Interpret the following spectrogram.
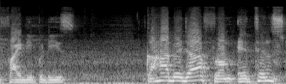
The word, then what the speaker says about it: Pheidippides: The Greeks Saint फाइडिपिडीज, फाइडिपिडीज ये spelling है PHEIDIPPIDES, जिसको कॉपी में आप 3 बार 4 बार नोट डाउन कीजिएगा ताकि स्पेलिंग इसकी याद हो, फाइडिपिडीज।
